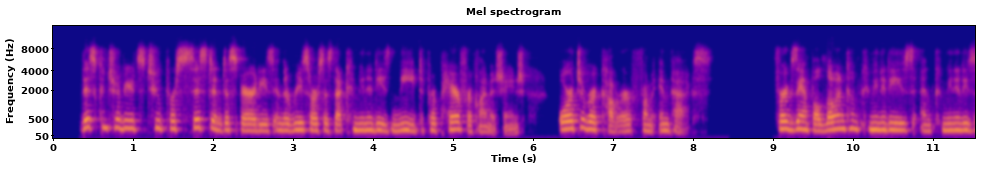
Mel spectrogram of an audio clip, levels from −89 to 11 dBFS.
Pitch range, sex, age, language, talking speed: 170-210 Hz, female, 30-49, English, 140 wpm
